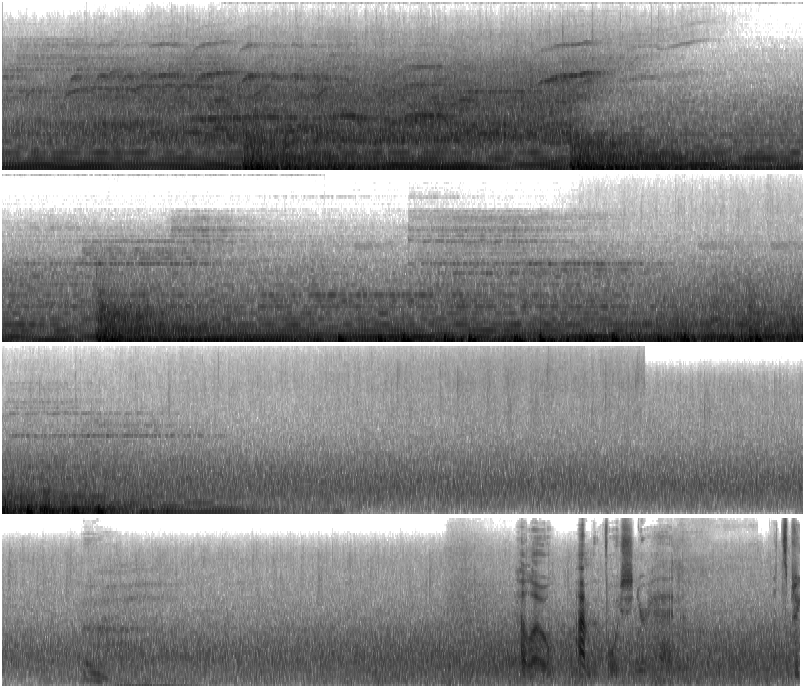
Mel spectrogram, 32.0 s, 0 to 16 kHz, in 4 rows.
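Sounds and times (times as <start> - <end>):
low dark music drone: 0.0 - 18.5
steady rain: 0.0 - 32.0
thunder rumbling: 1.0 - 20.3.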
